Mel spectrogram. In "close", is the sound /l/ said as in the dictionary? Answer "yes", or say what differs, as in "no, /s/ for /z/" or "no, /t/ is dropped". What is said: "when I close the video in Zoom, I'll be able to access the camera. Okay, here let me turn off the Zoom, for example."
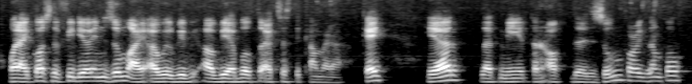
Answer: no, /l/ is dropped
